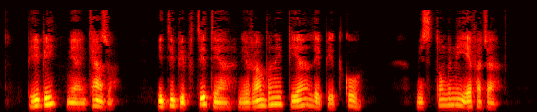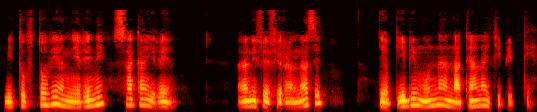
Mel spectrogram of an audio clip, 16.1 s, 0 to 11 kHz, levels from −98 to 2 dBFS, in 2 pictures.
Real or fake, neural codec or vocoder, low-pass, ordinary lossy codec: fake; codec, 24 kHz, 0.5 kbps, DualCodec; 9.9 kHz; MP3, 32 kbps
